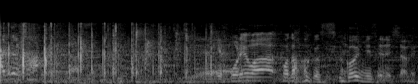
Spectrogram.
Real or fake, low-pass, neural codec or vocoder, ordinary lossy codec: fake; 7.2 kHz; vocoder, 22.05 kHz, 80 mel bands, WaveNeXt; none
